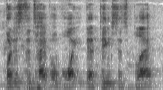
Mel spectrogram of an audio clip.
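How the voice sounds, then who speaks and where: A man's voice: mid-range voice, a little fast, distant mic, background noise. A young man from Orange County doing a rambling, self-mocking stand-up set in a brew pub comedy club. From Orange County, California. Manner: self-deprecating, rambling with filler words.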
